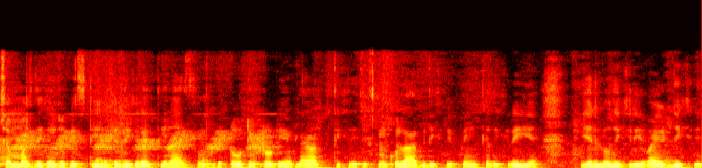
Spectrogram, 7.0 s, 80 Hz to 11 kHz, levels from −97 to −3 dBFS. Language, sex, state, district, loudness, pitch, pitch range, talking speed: Hindi, female, Rajasthan, Churu, -17 LUFS, 120 Hz, 115-125 Hz, 240 wpm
